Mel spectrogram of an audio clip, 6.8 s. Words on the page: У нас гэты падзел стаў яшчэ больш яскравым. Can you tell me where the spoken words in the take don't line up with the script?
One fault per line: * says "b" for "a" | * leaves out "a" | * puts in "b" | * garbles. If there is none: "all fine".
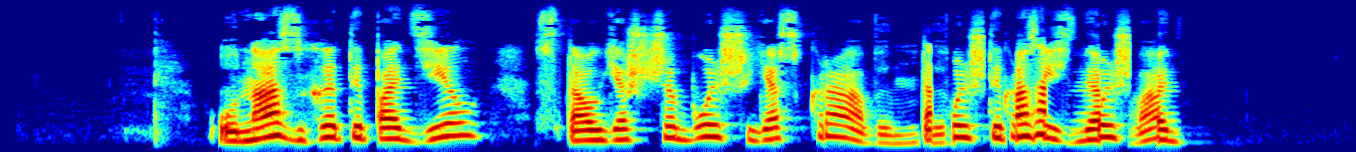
* garbles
